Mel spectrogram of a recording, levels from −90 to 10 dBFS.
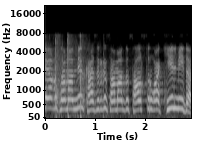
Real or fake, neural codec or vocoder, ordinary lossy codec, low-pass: real; none; none; none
